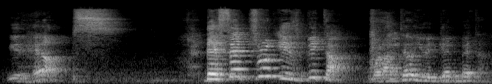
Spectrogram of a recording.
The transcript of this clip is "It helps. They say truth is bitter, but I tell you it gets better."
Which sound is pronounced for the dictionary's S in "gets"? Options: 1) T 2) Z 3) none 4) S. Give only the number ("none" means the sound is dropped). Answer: 3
